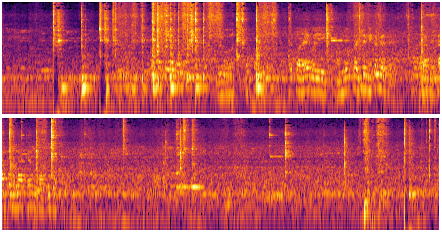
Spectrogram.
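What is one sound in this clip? Metal spatulas scrape and tap against a cold metal plate.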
